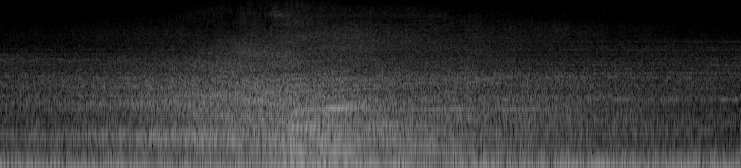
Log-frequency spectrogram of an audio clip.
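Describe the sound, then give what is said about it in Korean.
A car accelerates hard from a traffic light on a rural bypass road, its low engine rumble steady and faint, swelling slightly around the middle before settling. “신호등이 파란불로 바뀌는 순간 나는 엑셀을 힘껏 밟아 급발진했다.”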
